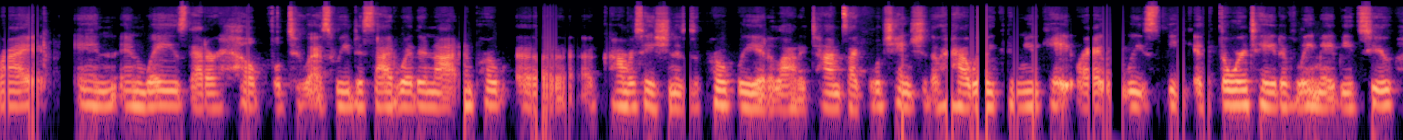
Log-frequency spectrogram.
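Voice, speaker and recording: A woman's voice: low voice, gravelly, a little mellow, no echo, poor audio. A woman hosting a live stream, explaining things casually and conversationally as if thinking aloud.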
